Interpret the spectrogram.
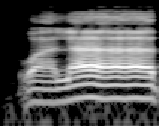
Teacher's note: Ada alif sebelum alif ada harakat fathah. Maka huruf yang memiliki harakat fathahnya dibaca panjang sehingganya la dibaca panjang. Mad thobi'i panjang dua harakat sesuai dengan rumus tiga yang warna hitam.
